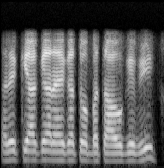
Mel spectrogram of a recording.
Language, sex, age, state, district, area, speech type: Hindi, male, 18-30, Uttar Pradesh, Jaunpur, rural, conversation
